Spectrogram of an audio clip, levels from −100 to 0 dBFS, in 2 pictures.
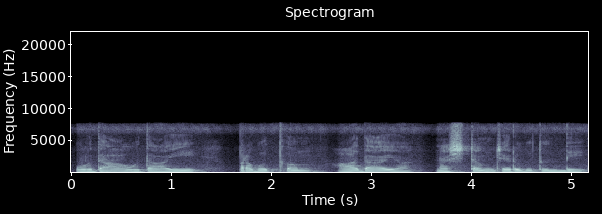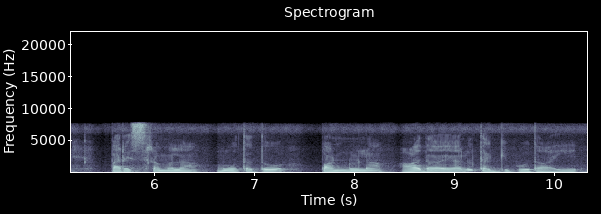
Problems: background sounds at intervals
